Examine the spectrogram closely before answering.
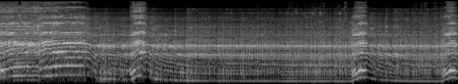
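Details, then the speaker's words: Nitro RC car engine, cold and just started: quick revving bursts whose pitch climbs then sags and hesitates. It is running lean and starving for fuel, and the needle valve was then wound out about half a turn. "When I was revving it up and it was starving for fuel, you could hear it going, and that was partly because it was cold, but also because"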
